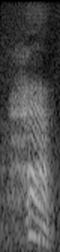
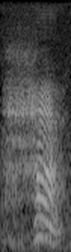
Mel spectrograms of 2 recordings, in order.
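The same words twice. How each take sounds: First: The word is said at normal speed. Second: The word is drawn out slowly.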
